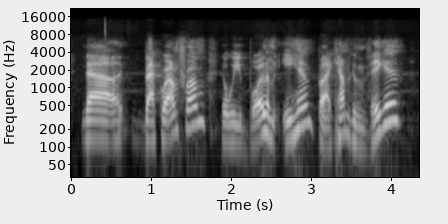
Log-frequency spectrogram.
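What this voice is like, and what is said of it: Bad put-on Australian accent. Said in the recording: “Doing an Aussie accent... That's a terrible Aussie accent”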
